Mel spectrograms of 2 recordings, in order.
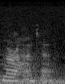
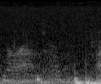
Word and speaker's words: Moranto: How do you say your last name? Moranto. Moranto.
